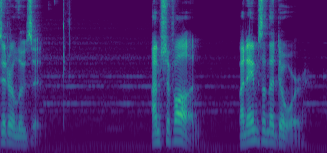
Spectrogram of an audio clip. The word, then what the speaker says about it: Siobhan: would say use it or lose it I'm Siobhan my name's on the door yes that's how you pronounce it no I don't know why you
